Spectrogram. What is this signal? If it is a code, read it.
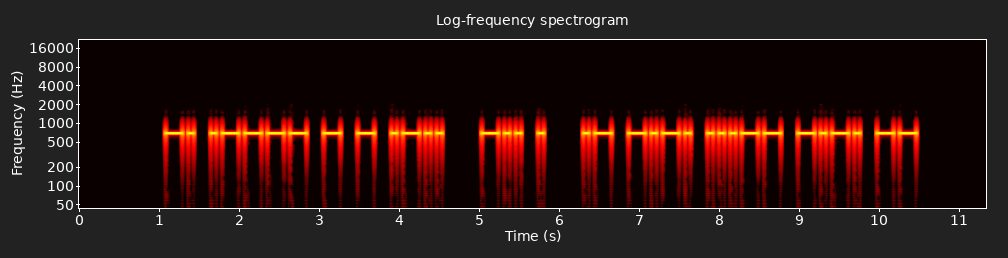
Morse code, heard as a keyed tone, about 17 wpm, 700 Hz. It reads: N1TTL DE AC3CM
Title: USA Callsign DE Callsign - 5 Characters - 17wpm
